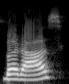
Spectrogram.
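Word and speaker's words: barrage: Next word is बराज या बैराज। दोनों हम प्रोनाउंस कर सकते हैं बराज़ या बैराज।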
